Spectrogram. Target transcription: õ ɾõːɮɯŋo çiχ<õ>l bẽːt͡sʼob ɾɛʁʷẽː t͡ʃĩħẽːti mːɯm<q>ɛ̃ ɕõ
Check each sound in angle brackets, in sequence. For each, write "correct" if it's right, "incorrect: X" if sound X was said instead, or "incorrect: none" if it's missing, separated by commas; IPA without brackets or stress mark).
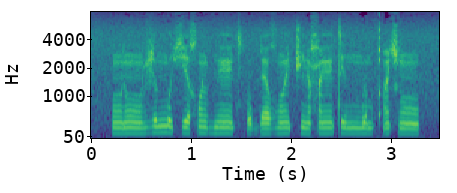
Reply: correct, incorrect: qʼ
